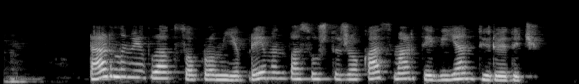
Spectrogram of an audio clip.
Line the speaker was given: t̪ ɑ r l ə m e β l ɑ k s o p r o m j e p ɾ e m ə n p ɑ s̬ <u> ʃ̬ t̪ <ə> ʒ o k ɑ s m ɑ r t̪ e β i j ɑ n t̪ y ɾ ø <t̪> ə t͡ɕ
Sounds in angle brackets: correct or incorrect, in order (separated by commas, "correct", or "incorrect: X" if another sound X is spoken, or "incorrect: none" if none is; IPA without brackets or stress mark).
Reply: correct, correct, incorrect: d̪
